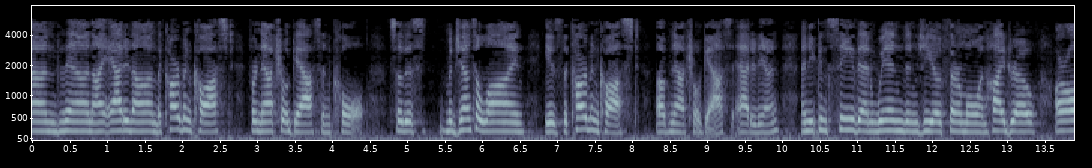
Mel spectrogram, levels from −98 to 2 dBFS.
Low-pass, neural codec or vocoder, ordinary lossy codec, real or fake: 7.2 kHz; codec, 16 kHz, 4 kbps, FunCodec, trained on Chinese and English, 50 frames a second; MP3, 24 kbps; fake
